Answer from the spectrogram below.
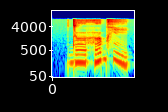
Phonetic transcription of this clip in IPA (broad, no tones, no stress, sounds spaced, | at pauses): d ɵː h ɵ b x i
